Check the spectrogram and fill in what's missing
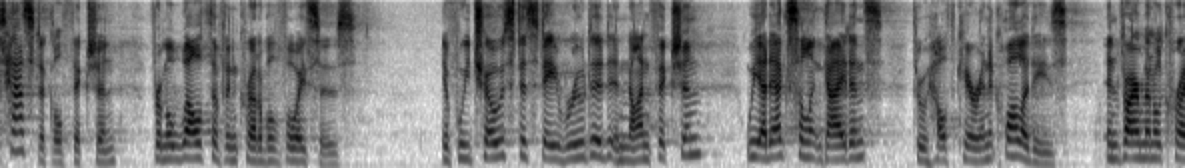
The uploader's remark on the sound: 2022 Va. Festival of the Book. Take center stage at this Festival headliner event.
